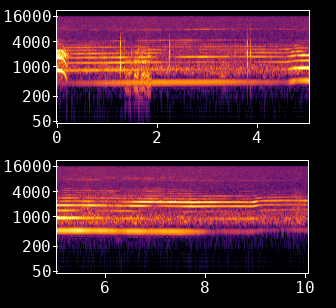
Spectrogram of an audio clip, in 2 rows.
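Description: Hobbyking Sonic 64 RC jet's 64 mm electric ducted fan in flight: a steady high whine. About five seconds in it rises in pitch and gets louder, and it steps up slightly again near the end.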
